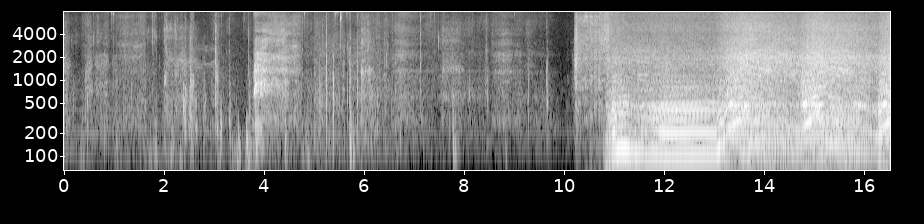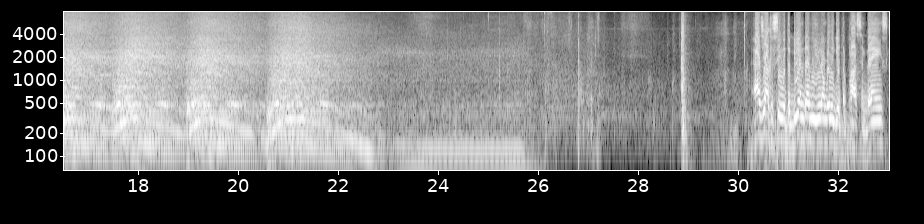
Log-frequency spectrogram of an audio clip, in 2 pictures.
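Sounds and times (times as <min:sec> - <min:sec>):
car engine starting and revving: 0:10.2 - 0:26.3.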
